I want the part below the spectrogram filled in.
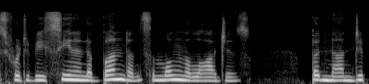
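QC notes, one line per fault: No faults to note for this speech clip.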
